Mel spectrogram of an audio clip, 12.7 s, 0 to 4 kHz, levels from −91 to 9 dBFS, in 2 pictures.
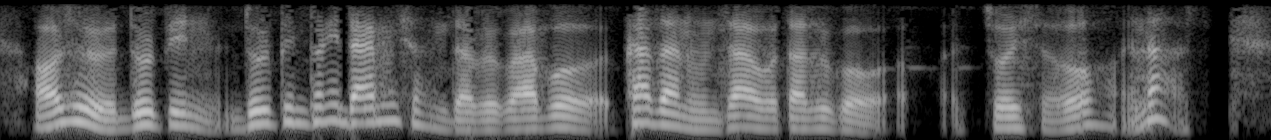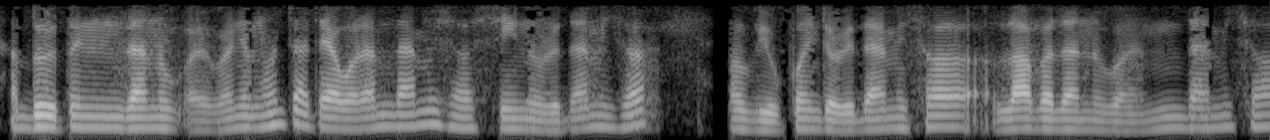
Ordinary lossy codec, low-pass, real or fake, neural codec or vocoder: AAC, 24 kbps; 3.6 kHz; fake; codec, 16 kHz in and 24 kHz out, 1 kbps, XY-Tokenizer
